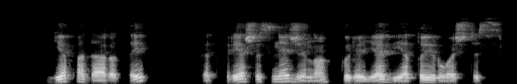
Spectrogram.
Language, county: Lithuanian, Klaipėda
